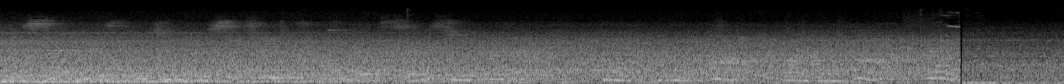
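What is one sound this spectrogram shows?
Freight wagons rumble and clatter along the rails, moving away.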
